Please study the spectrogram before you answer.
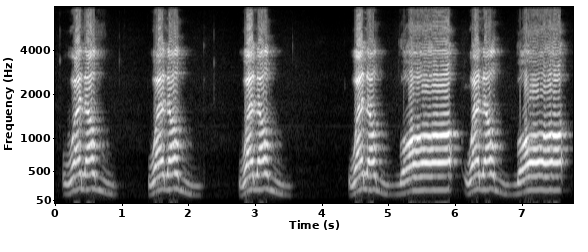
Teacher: يجري الصوت، يمتد الصوت على حافة اللسان إلى أن يتصل بمخرج اللام ثم ينقطع. لو أكملت بعد ذلك فاعلم أن الحرف ينطق بغير استطالته، وهذا مستحيل، أو هذا لحن أو خلل. · Term: الاستطالة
